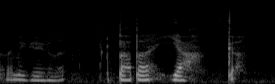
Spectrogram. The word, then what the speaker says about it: Baba Yaga: It's not Baba Jagger. Let me Google it. Baba Yaga. The A in Baba is pronounced like the A in father.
